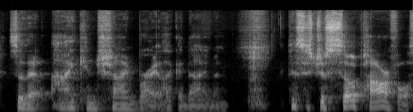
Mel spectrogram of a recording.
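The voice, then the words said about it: Teary, emotional voice. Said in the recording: “Sorry, I'm getting teary.”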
